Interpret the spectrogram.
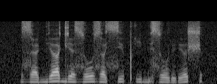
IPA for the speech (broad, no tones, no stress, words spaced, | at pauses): zæbʲaɡʲæ zozɐ sʲəpʼi bʲɐzoɾʲʊ ɾʲɐʃ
